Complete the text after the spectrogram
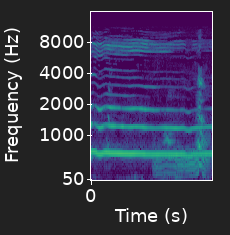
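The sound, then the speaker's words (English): A dog howls, a wavering, rising-and-falling cry that starts partway through over a steady, unbroken high electronic tone that runs the whole time. “I'm going to see if I can make my dog bark.”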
